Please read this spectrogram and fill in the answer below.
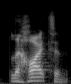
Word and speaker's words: Lehighton: in the is it Leighton? Is it? I think it's. How do you pronounce this? You're better than I am on these pronunciations. Is Lee that Heighton. Lehighton? Okay, and that's Lee in Heighton.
